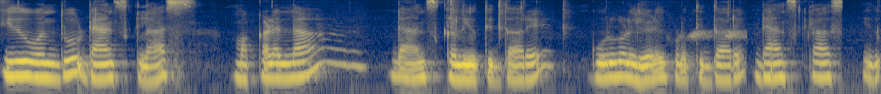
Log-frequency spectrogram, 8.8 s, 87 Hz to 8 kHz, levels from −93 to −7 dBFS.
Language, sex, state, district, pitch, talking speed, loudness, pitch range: Kannada, female, Karnataka, Chamarajanagar, 195 Hz, 90 wpm, -24 LUFS, 185-210 Hz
